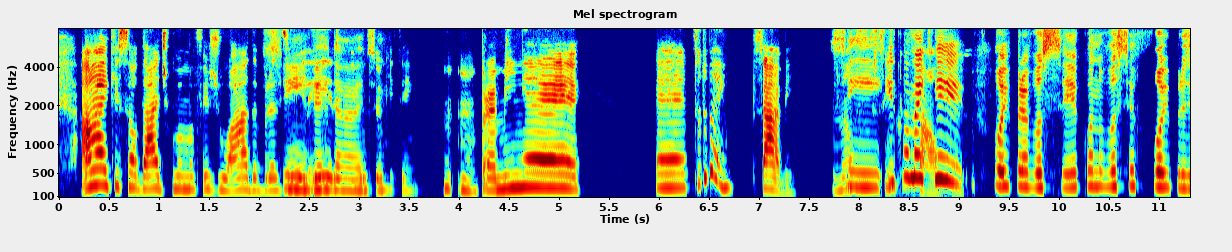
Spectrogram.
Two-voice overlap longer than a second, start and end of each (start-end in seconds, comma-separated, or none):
2.0-3.3, 7.7-9.0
